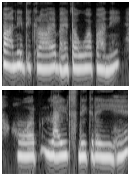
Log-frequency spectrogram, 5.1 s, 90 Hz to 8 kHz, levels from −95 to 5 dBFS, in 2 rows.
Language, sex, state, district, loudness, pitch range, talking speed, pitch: Hindi, female, Bihar, Patna, -16 LUFS, 235-255 Hz, 140 wpm, 240 Hz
